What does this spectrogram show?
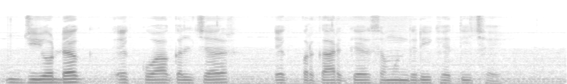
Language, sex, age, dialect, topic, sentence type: Maithili, male, 25-30, Bajjika, agriculture, statement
